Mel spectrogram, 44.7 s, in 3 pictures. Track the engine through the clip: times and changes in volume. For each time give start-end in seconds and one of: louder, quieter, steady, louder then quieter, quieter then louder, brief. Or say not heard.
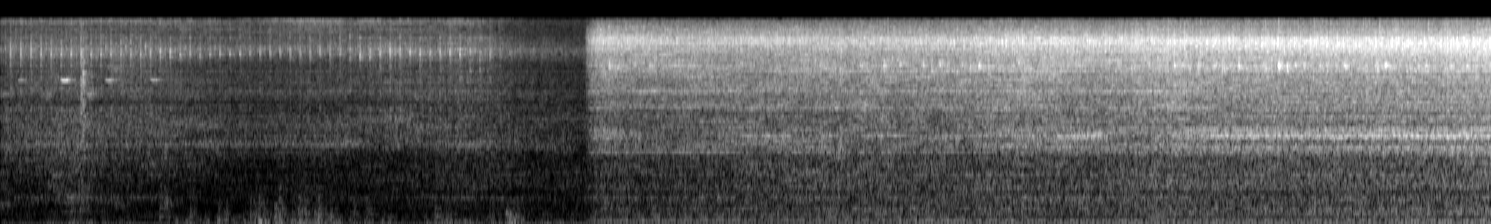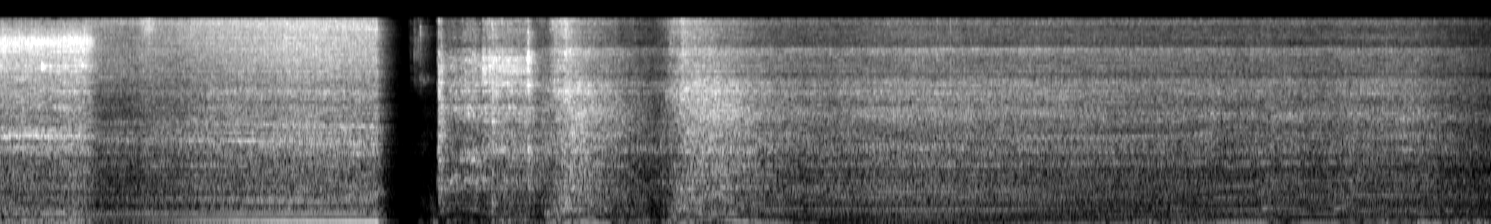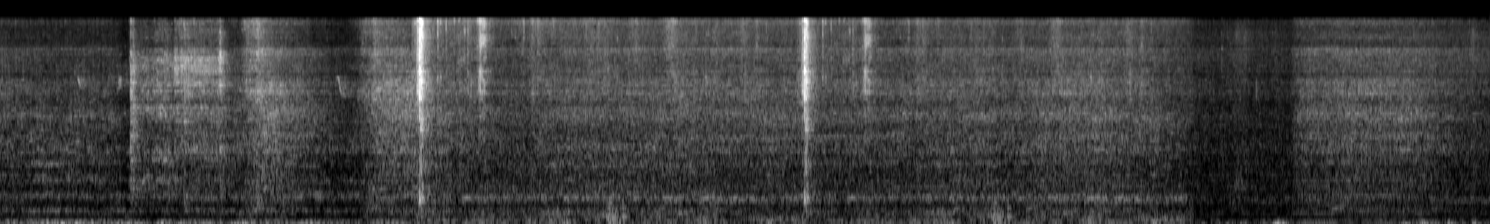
0.0-44.6 louder then quieter.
